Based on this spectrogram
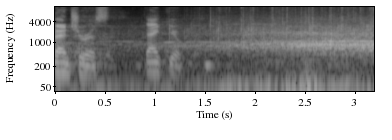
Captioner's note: cheering; applause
